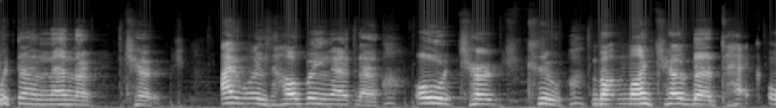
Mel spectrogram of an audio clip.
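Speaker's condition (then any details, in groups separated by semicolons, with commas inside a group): Cerebral palsy; uses adaptive equipment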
